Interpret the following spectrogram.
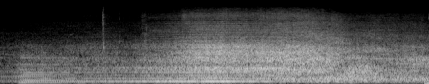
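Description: A 1991 Ford Fiesta 1.4 hatchback drives past at speed. Its steady engine note and tyre noise swell as it approaches, are loudest about two seconds in, then fade.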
